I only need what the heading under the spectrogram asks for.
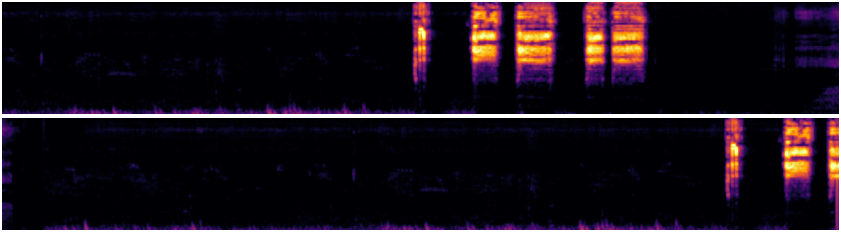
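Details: A six-month-old black francolin gives a harsh, grating phrase of four or five rasping notes, then repeats it about nine seconds later over a low background rumble.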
